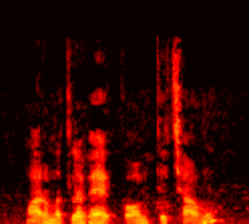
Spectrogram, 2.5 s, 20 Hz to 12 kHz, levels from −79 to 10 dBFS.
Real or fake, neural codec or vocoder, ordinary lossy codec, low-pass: fake; vocoder, 22.05 kHz, 80 mel bands, Vocos; MP3, 48 kbps; 9.9 kHz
